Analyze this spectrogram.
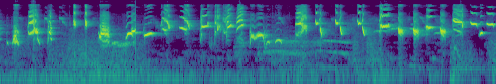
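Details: Oriental magpie-robin in full, loud song, used as a model to get silent young birds singing: a dense, fast run of sharp whistles, chirps and rapid high trills, notes tumbling without pause over a quiet background.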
